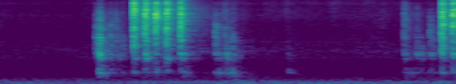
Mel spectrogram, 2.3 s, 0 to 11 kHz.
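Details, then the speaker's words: Torque wrench set to 18 lb-ft tightening transmission pan bolts on a 2005 Chevrolet Silverado 1500HD: quick metallic ratcheting bursts, then a sharp click as the handle breaks loose at set torque; wrench releasing properly, normal. "What you'll do is you'll hear a click, and the handle will kind of break loose."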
